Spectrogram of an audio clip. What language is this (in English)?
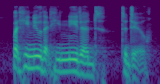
English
